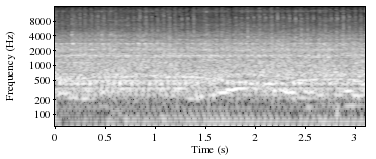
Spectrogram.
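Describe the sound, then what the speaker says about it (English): IQ computerized quilting machine back stitching up the spine of a wholecloth quilt, a loud, steady whirring motor with a fast regular needle chatter running without pause. "The IQ does a beautiful job of back stitching."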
